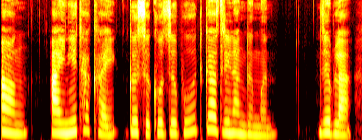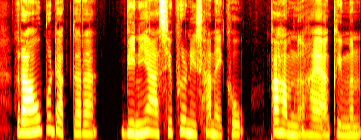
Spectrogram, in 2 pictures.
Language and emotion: Bodo, sad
